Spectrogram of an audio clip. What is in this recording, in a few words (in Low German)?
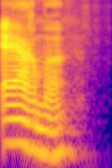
"ärme", kaevels platt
